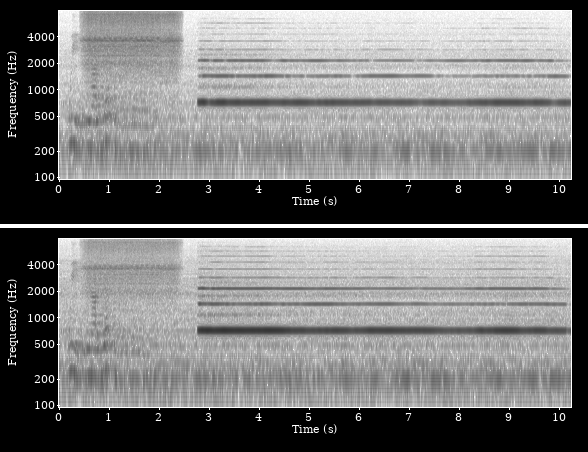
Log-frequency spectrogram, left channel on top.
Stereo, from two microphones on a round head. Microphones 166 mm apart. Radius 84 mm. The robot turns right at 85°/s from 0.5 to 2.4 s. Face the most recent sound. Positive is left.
turn(degrees=-45)  # may be behind; listen again after turning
